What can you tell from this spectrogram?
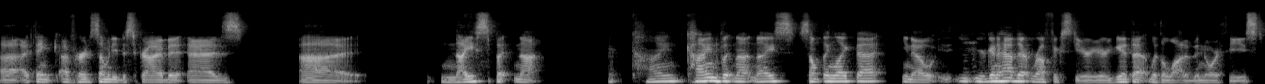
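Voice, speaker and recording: A man with an American accent speaks at medium pitch and a moderate pace in a normal speaking voice, his intonation lively, against a quiet background. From Connecticut (Fairfield). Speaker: social media creator on city history and tour guide. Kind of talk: interview, casual chat.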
